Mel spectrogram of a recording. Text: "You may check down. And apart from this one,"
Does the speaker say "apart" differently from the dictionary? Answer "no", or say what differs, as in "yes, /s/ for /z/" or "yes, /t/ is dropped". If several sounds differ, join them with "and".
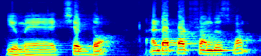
no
